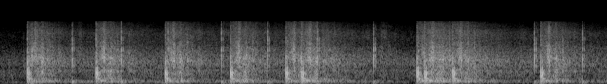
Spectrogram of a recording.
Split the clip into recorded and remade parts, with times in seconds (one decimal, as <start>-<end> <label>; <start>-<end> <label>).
0.0-6.1 recorded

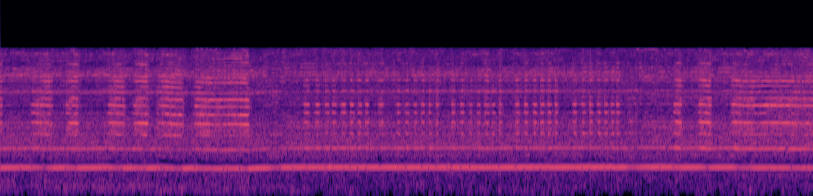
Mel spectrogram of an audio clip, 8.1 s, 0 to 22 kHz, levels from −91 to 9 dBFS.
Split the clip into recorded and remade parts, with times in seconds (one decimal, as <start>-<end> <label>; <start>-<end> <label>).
0.0-8.1 recorded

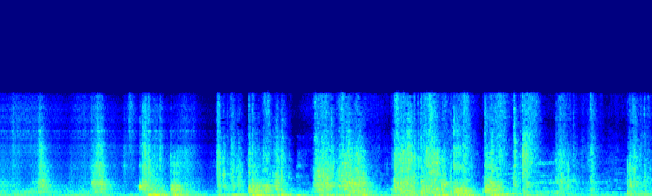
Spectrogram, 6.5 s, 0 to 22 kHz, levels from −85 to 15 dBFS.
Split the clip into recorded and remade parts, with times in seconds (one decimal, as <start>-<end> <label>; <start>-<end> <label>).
0.0-2.2 remade; 2.2-6.5 recorded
